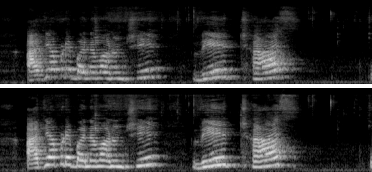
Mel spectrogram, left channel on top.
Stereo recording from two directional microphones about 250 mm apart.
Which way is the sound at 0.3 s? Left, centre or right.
Right.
